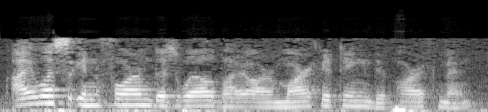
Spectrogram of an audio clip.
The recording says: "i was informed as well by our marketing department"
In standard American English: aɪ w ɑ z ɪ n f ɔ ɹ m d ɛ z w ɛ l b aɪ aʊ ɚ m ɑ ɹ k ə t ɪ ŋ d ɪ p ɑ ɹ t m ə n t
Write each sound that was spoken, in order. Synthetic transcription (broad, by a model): aɪ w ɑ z ɪ n f ɔ ɹ m d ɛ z w ɛ l b aɪ aʊ ɚ m ɑ ɹ k ə t ɪ ŋ d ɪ p ɑ ɹ t m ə n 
